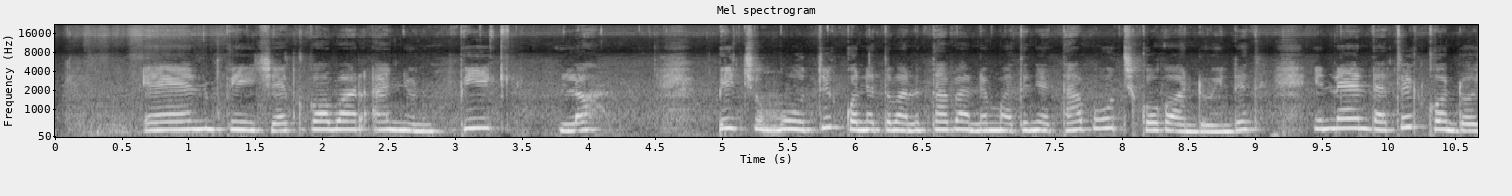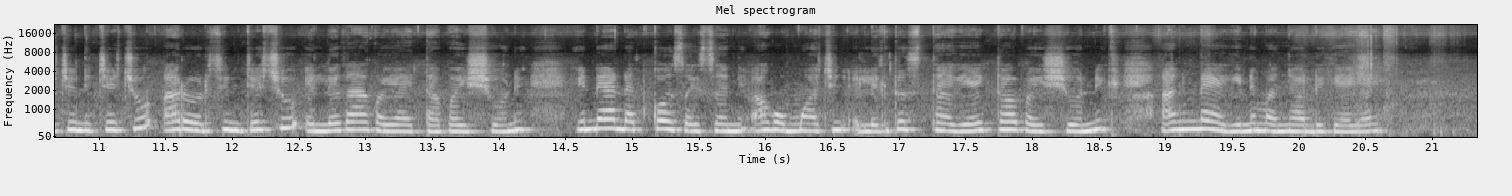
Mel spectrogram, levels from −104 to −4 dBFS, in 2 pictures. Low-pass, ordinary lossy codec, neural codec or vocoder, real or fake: none; none; none; real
